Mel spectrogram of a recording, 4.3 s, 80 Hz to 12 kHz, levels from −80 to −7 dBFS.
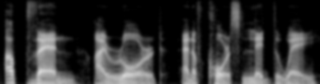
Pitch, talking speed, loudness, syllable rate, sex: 95 Hz, 140 wpm, -21 LUFS, 3.3 syllables/s, male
